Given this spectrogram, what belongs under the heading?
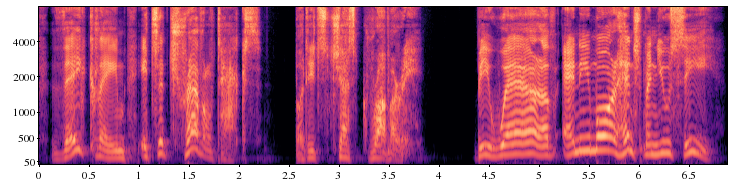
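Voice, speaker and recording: A man's voice: sits high, fairly bright tone, dry recording, clean studio sound, exaggerated voice. A man voicing a pompous, earnest cartoon mayor in a video game, announcing in a grandiose, theatrical way. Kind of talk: scripted video game narration.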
